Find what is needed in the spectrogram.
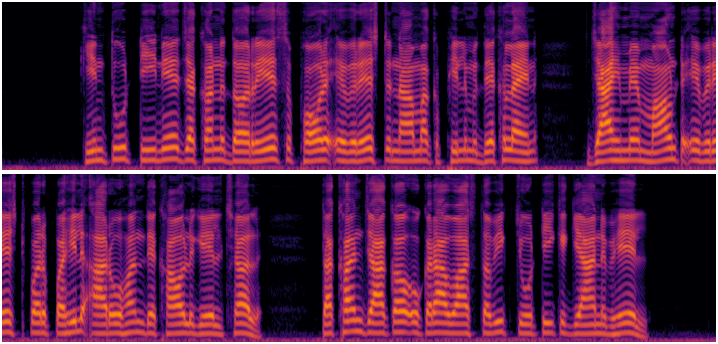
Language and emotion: Maithili, neutral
